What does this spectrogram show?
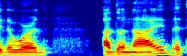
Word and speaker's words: Adonai: as we call him Adonai that's the way that we pronounce this name even though that in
